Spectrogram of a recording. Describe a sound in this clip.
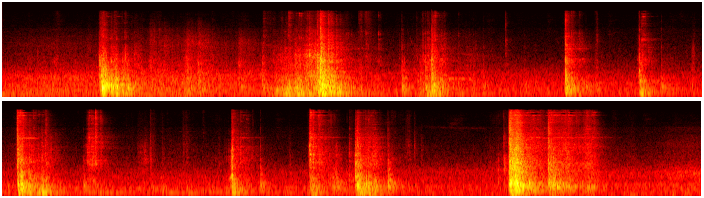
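A metal table bangs and clatters as it is moved about.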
